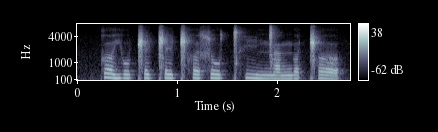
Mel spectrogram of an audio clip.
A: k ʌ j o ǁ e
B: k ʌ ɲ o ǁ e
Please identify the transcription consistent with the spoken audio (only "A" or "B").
A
